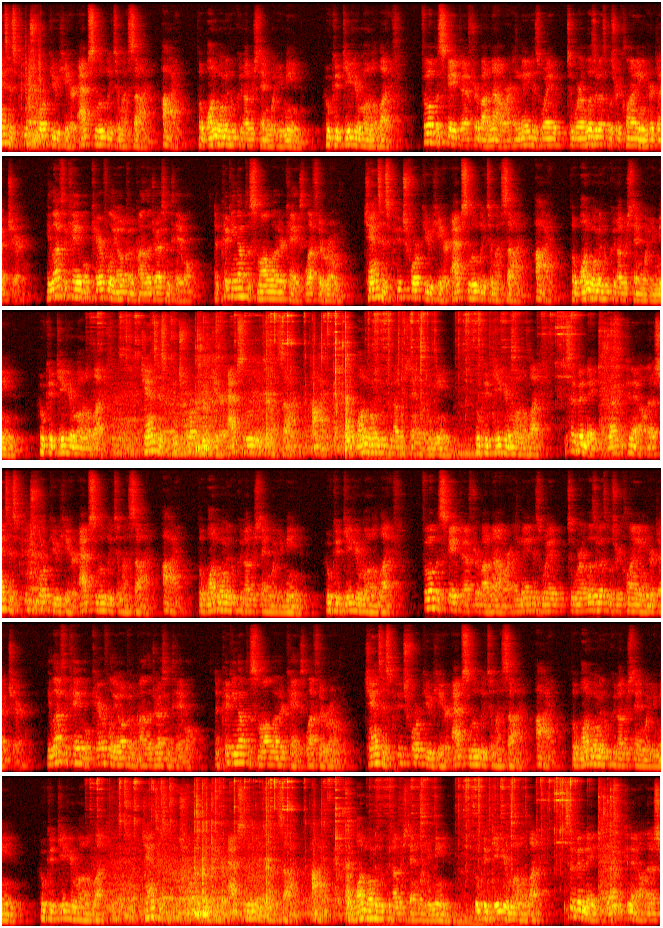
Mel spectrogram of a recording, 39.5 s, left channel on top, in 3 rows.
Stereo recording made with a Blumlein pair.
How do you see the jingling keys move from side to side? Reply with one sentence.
In this clip you hear the jingling keys go left and come back.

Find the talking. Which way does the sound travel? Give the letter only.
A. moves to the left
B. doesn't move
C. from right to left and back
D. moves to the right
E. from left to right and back
D.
